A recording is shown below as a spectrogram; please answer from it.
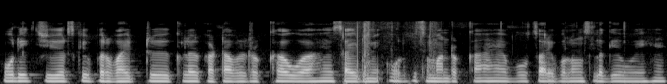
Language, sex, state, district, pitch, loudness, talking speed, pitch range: Hindi, female, Haryana, Jhajjar, 145 Hz, -18 LUFS, 225 wpm, 140-150 Hz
